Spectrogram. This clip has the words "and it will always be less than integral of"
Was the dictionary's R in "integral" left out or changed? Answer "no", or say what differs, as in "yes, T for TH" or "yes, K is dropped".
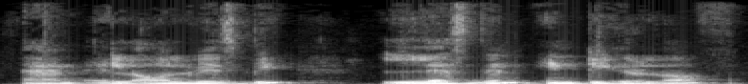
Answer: no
